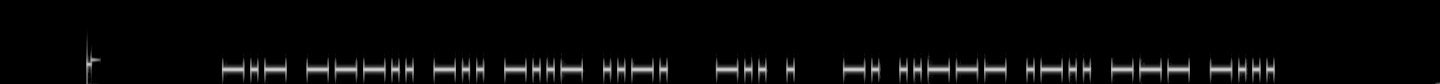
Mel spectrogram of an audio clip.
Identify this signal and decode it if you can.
Morse code, heard as a keyed tone, about 17 wpm, 700 Hz. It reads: K8DXF DE N2LOB
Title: USA Callsign DE Callsign - 5 Characters - 17wpm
